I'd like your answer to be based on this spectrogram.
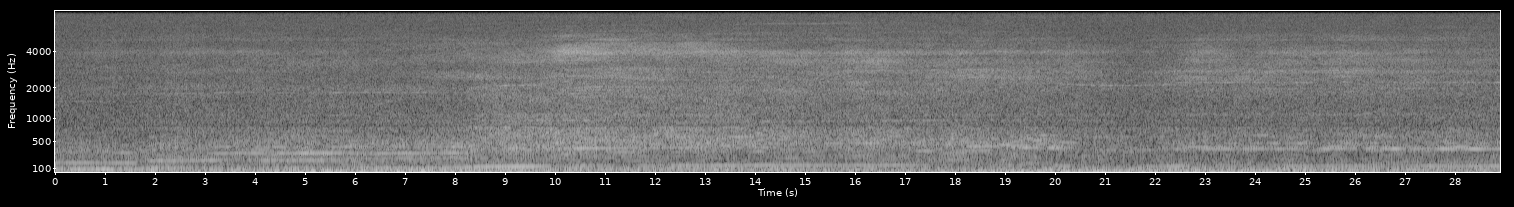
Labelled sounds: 9.9	10.3	vessel noise, 3.8 to 4.2 kHz

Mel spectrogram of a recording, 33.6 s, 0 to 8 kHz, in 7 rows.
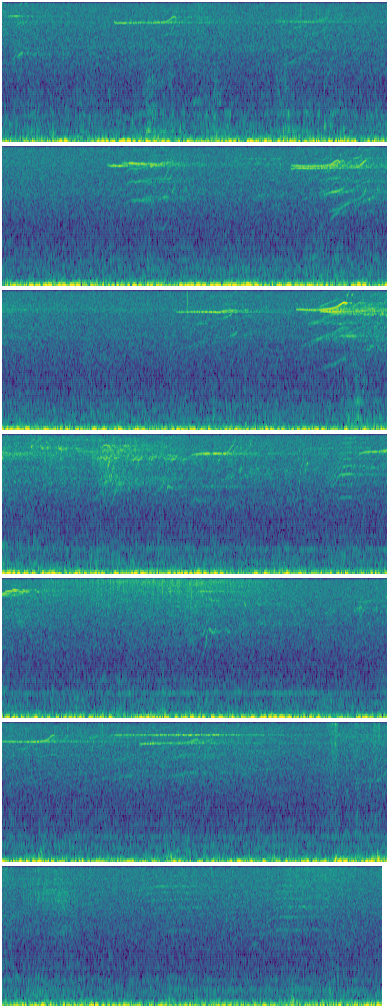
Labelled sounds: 0.1	0.5	killer whale, southern resident, 1.5 to 2.7 kHz
11.9	12.6	killer whale, southern resident, 4.1 to 5.1 kHz
16.9	17.5	killer whale, southern resident, 1.5 to 6.0 kHz
24.0	24.9	killer whale, southern resident, 4.3 to 5.9 kHz
25.6	26.9	killer whale, southern resident, 2.4 to 6.0 kHz

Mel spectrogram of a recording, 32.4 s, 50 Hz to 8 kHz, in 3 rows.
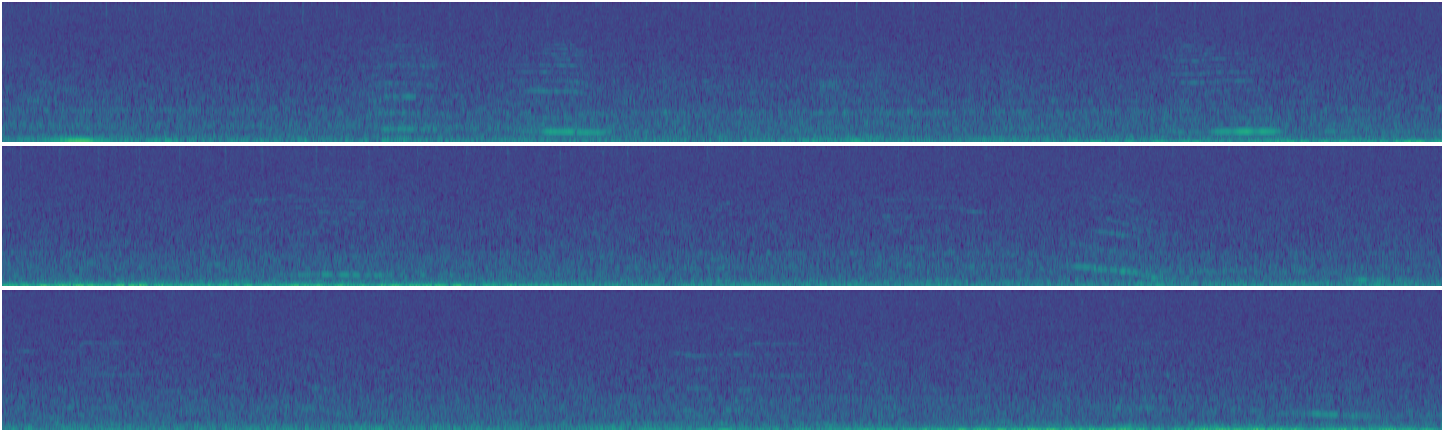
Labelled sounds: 2.9	3.1	humpback whale, 0.96 to 1.1 kHz
3.9	4.4	humpback whale, 1.1 to 2.9 kHz
18.0	19.3	humpback whale, 1.1 to 2.1 kHz
26.6	27.6	humpback whale, 1.8 to 2.5 kHz

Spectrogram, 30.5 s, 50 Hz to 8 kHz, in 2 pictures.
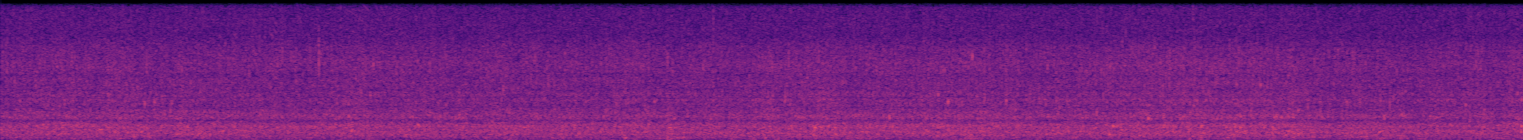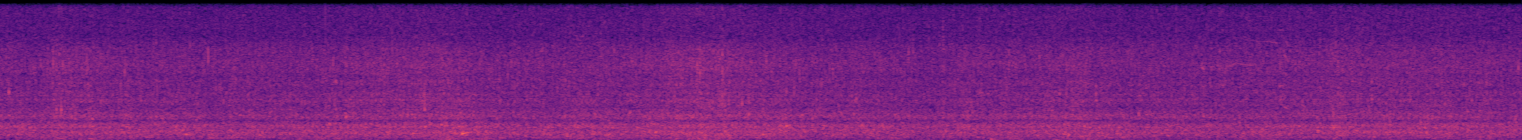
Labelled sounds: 27.7	28.0	Pacific white-sided dolphin, 5.5 to 5.7 kHz

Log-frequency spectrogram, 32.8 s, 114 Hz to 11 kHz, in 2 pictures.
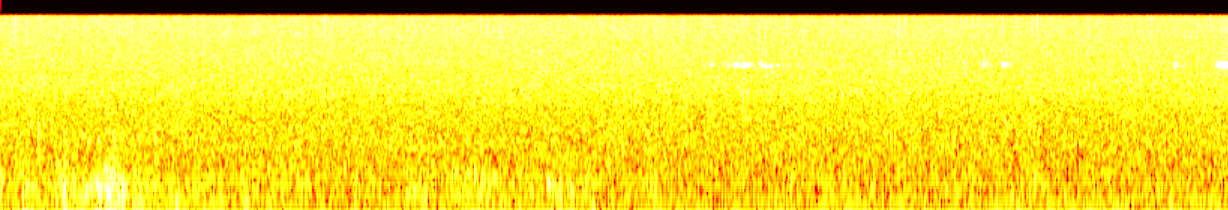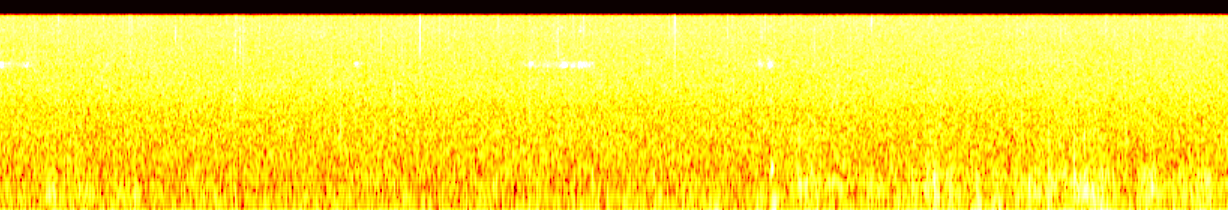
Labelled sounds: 23.7	24.3	vessel noise, 2.5 to 3.8 kHz

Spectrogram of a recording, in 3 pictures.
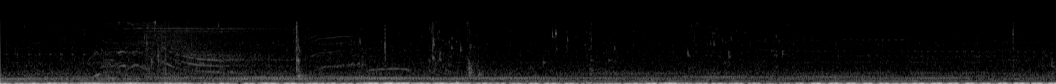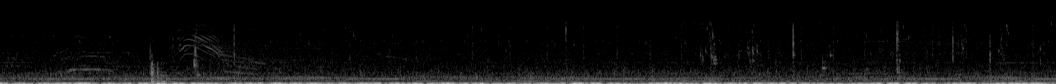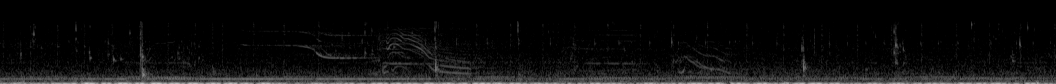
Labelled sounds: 1.1	2.6	killer whale, southern Alaska resident, 0.55 to 7.8 kHz
3.1	4.2	killer whale, southern Alaska resident, 0.46 to 5.2 kHz
11.1	11.7	killer whale, southern Alaska resident, 0.60 to 2.5 kHz
12.2	12.8	killer whale, southern Alaska resident, 0.69 to 5.7 kHz
14.2	14.7	killer whale, southern Alaska resident, 1.1 to 3.2 kHz
19.1	19.7	killer whale, southern Alaska resident, 2.2 to 6.1 kHz
23.4	26.0	killer whale, southern Alaska resident, 0.32 to 6.0 kHz
26.7	28.6	killer whale, southern Alaska resident, 0.50 to 5.9 kHz

